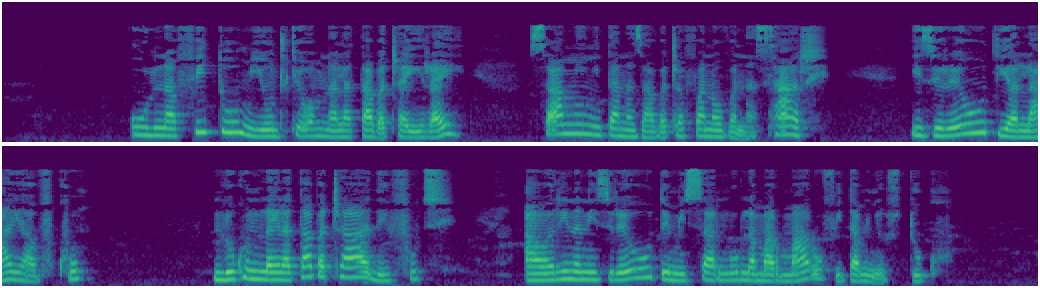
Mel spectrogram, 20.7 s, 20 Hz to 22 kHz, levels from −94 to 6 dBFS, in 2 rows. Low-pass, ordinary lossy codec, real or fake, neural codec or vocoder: 10.8 kHz; MP3, 48 kbps; real; none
